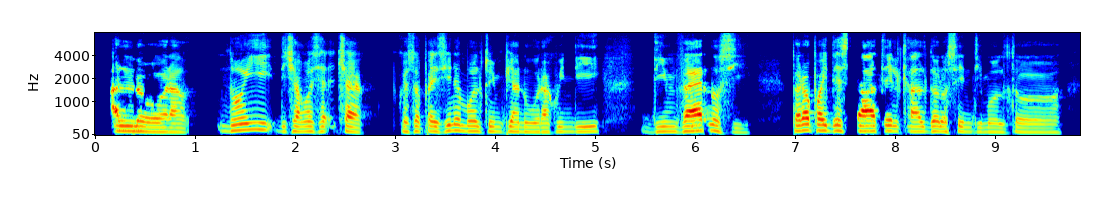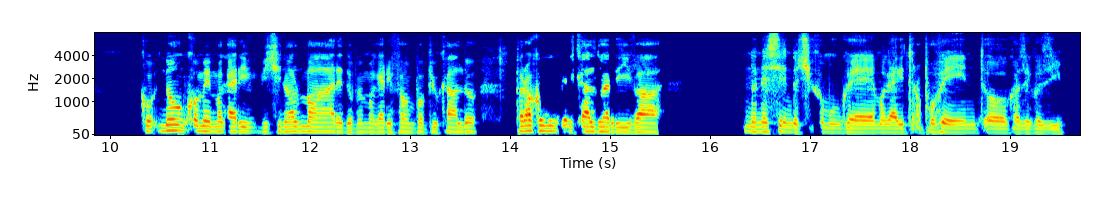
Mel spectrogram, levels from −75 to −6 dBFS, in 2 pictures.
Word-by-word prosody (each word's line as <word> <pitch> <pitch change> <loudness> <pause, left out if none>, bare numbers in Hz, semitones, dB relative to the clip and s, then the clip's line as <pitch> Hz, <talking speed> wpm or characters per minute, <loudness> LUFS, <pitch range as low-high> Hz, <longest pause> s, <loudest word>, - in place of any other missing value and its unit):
Allora, 130 -5 +3 0.3
noi 180 +6 +1
diciamo 140 0 +1
se 140 0 -3
c'è - - +4 0.3
questo 135 +2 -2
paesino 145 +4 +1
è - - +2
molto 145 -2 -1
in 135 -1 -4
pianura, 130 -2 -1
quindi 135 +1 -5 0.4
d'inverno 140 +5 +4
sì, 115 -5 -3 0.4
però 170 +3 +6
poi 165 -2 +4
d'estate 150 0 +4
il 150 -2 +1
caldo 140 +1 0
lo 140 - 0
senti 125 -2 -3
molto 115 -2 -6 0.6
co 145 -1 -3
non 165 +1 +2
come 150 -2 +1
magari 135 -1 -1
vicino 125 +2 -2
al 140 0 0
mare 135 -2 0
dove 125 -1 -6
magari 125 0 -4
fa 125 +1 -5
un 125 - -6
po' 125 +1 -5
più 130 - -6
caldo, 125 +1 -2 0.3
però 150 +2 +3
comunque 155 -1 -1
il 145 - -6
caldo 135 -1 +2
arriva, 125 -1 +1 0.9
non 135 -1 -3
essendoci 130 -2 +2
comunque 115 -2 -1
magari 115 0 -1
troppo 120 - -4
vento 110 -1 -2
o 110 -1 -1
cose 105 0 -5
così. 105 -1 -7
135 Hz, 150 wpm, -23 LUFS, 125-145 Hz, 0.9 s, però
